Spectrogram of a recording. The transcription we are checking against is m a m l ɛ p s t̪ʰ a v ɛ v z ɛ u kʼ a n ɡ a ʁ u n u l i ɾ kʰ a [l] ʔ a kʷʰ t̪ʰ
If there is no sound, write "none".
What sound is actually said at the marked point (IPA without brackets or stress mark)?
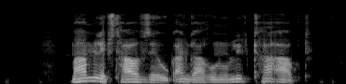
none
